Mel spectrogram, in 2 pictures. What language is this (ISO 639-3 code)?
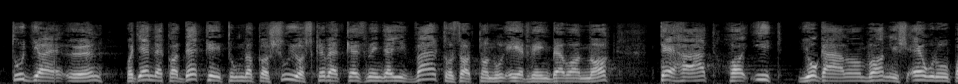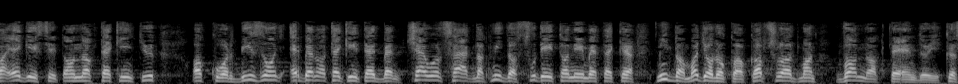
hun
